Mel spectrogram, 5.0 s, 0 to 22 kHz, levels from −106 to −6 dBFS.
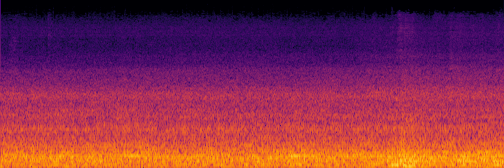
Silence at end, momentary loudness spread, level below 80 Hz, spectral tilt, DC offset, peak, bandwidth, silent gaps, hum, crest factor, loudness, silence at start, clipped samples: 0 s; 5 LU; -32 dBFS; -10 dB/octave; under 0.1%; -10 dBFS; 10.5 kHz; none; none; 14 dB; -25 LUFS; 0 s; under 0.1%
